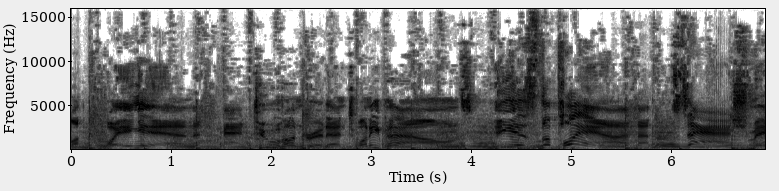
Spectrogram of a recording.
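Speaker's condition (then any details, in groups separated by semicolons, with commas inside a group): No condition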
